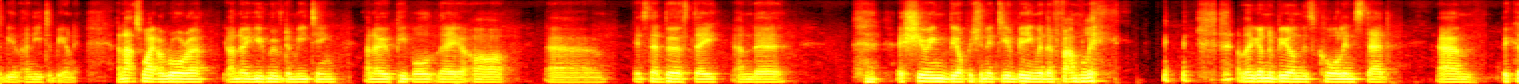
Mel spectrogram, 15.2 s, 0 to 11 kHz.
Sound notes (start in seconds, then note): 11.6 laughs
